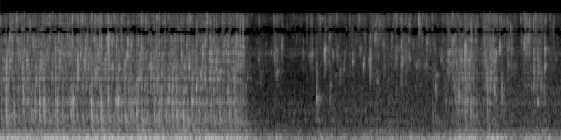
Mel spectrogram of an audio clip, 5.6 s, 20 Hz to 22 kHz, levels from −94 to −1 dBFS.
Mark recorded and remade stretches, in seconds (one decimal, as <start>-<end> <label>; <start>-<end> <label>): 0.0-5.6 recorded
